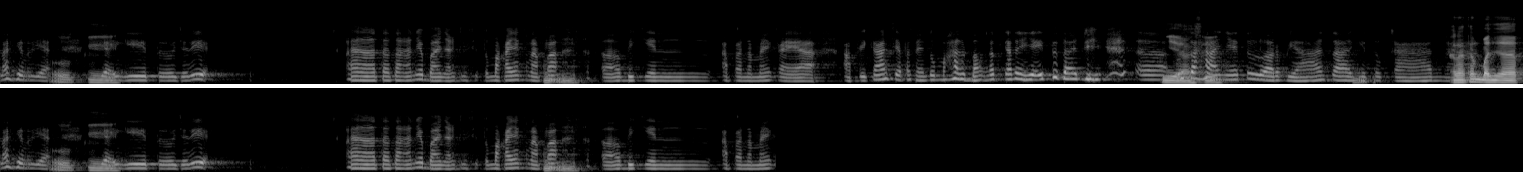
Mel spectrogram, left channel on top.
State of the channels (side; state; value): right; drops out; at 7.8 s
